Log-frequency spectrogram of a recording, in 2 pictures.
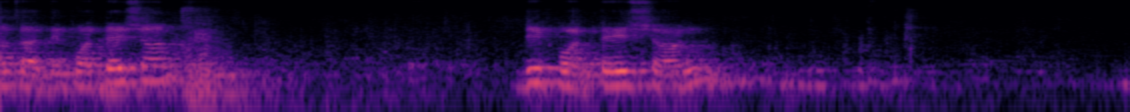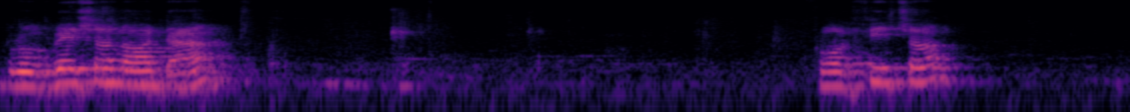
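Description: A middle-aged man speaks calmly in short phrases with pauses, close by.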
